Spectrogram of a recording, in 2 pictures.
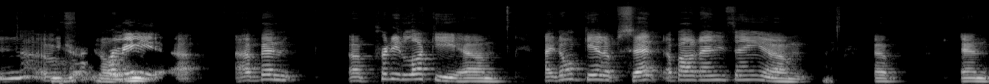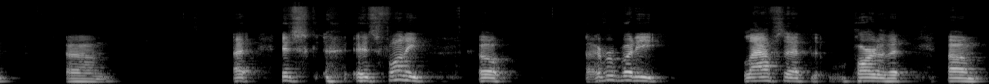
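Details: Adult man with aphasia after a stroke 15 years earlier; he cannot read or write.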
